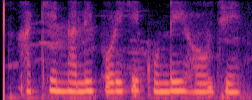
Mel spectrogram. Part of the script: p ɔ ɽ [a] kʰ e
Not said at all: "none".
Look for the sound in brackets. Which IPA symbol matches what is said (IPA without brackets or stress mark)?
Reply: i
